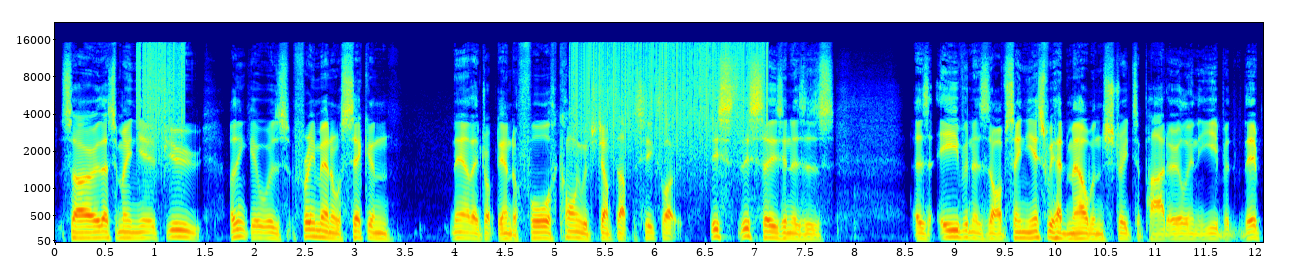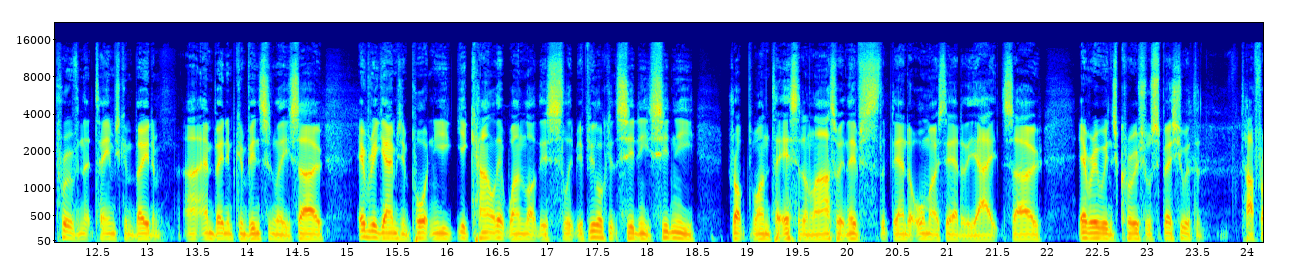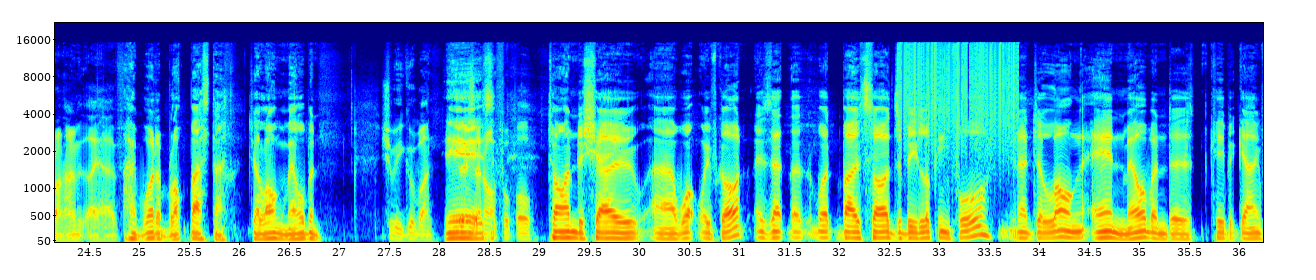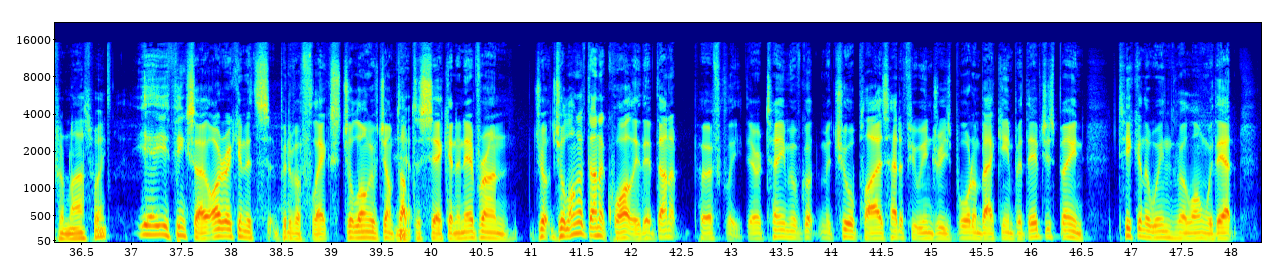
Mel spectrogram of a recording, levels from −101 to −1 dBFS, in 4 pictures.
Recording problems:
crackling; noticeable; at 1 s, from 5 to 7 s and from 33 to 34 s; 10 dB below the speech

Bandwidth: 15 kHz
